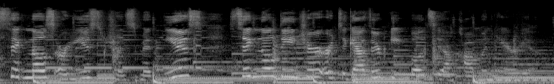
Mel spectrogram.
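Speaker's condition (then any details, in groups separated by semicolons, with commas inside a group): No condition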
